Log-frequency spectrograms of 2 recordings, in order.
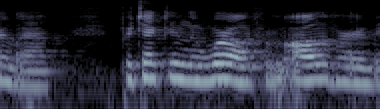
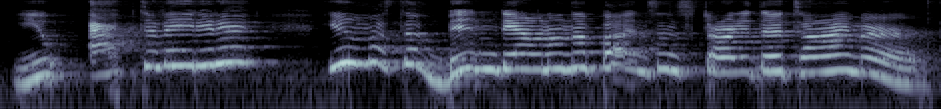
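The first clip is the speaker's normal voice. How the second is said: much higher, loud panicked cry; alarmed panic; 10 semitones higher, 4 dB louder than usual. Acted. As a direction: sound the alarm, horrified. Franny panics at ticking bomb.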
